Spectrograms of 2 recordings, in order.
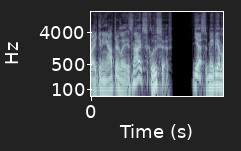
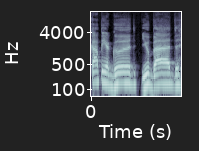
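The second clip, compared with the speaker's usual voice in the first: unsure attempted Israeli accent, much higher pitch; 4 semitones higher than usual. While talking about voicing your dad in an audiobook, try an unsure put-on Israeli accent. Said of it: "I don't know how to do an Israeli accent".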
